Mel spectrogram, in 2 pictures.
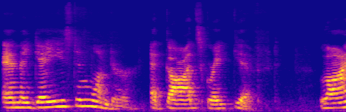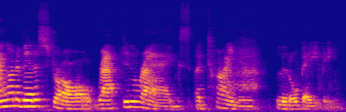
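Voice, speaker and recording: Slow, low-voiced woman reading a children's storybook. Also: lively intonation. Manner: slow, deliberate, pausing to ask young listeners questions. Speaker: teacher reading a picture book to preschoolers. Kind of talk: expressive children's storybook read-aloud. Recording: roomy echo, distant microphone.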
